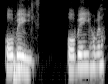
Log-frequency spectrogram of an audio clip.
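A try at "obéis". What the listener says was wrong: ওবেই, এক্স কিন্তু sound আসবে না, এসটা ওবেই।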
